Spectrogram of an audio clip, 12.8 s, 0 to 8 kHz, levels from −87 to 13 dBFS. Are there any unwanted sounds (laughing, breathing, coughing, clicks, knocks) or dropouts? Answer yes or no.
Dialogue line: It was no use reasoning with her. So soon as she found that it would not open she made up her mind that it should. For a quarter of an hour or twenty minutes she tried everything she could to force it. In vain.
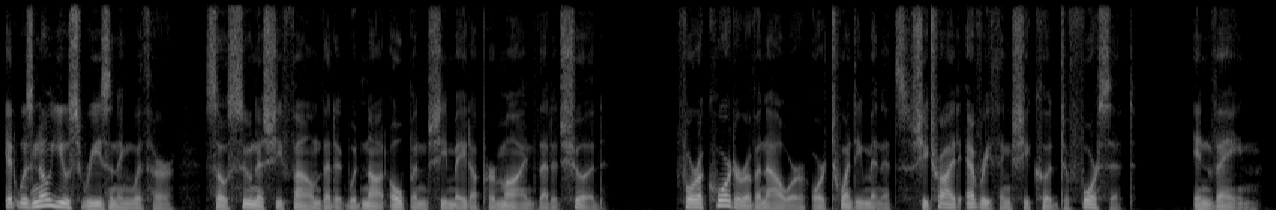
no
